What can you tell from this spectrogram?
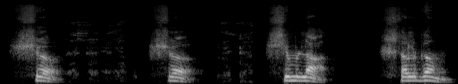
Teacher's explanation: और शलगम में, शिमला में जो शकार है वो तालव्य है, तालु से जीवा लगती है।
